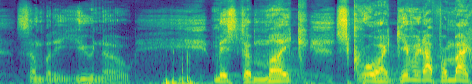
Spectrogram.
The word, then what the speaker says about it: Sgroi: My last name is Sgroi. It's an Italian last name. And it's only 5 letters, my last name. It's spelled Sgroi.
